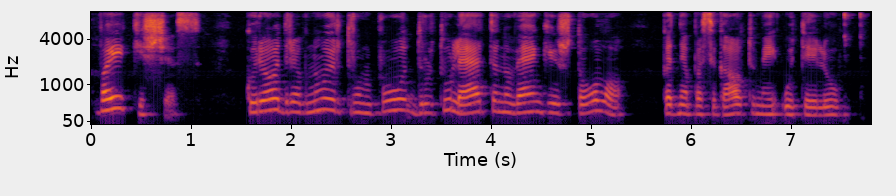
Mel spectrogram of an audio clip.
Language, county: Lithuanian, Panevėžys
